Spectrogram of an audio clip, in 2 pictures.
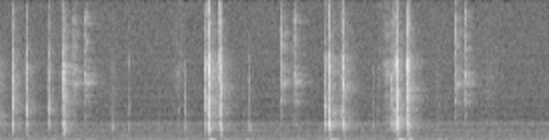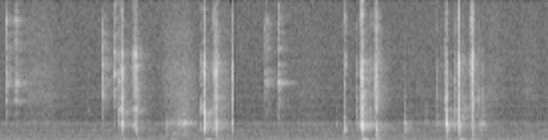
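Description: Fingertips press and tap the plastic keycaps of a black plastic CM Storm mechanical keyboard on a desk while gaming. Quick, sharp clacks come in irregular bursts and clusters, each click dying almost instantly with a bright edge. A steady low hum runs underneath.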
